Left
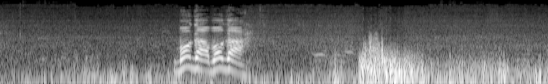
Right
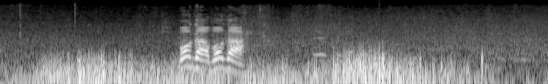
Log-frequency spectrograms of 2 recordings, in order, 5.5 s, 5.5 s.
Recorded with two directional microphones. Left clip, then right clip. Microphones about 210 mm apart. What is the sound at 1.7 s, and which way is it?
Speech, 15° left (ahead or behind).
